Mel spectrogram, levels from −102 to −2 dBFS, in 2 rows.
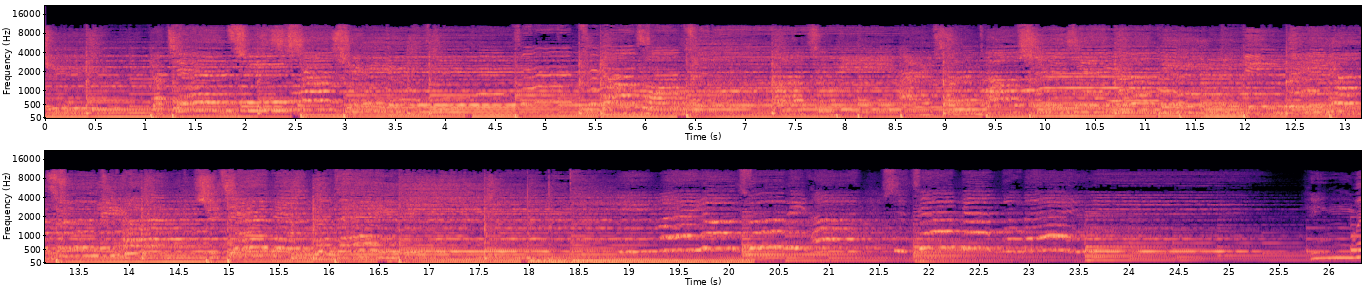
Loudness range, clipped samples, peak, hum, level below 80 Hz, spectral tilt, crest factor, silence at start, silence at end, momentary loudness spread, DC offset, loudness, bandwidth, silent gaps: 4 LU; under 0.1%; -10 dBFS; none; -34 dBFS; -5 dB/octave; 14 dB; 0 s; 0 s; 7 LU; under 0.1%; -23 LUFS; 11.5 kHz; none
